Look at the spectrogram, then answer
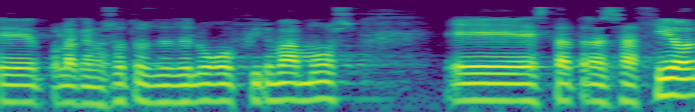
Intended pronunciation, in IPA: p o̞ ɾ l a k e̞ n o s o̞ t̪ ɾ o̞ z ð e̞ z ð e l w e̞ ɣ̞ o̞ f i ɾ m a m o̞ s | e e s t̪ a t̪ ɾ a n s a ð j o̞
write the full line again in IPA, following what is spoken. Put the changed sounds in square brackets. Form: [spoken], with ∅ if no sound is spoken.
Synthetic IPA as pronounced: p o̞ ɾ l a k e̞ n o s o̞ t̪ ɾ o̞ z ð e̞ z ð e l w e̞ ɣ̞ o̞ f i ɾ m a m o̞ s | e e s t̪ a t̪ ɾ a n s a [θ] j o̞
